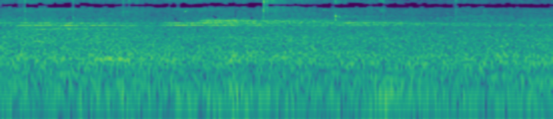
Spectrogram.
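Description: Many voices chatter and echo through a large hall.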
